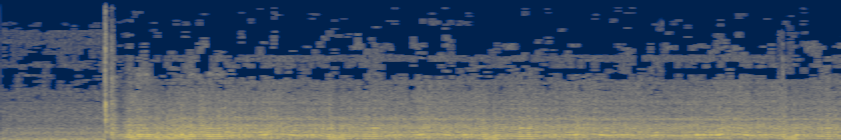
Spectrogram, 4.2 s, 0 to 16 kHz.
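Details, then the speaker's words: Very early 1969 Ford Capri MK1 barn find, not run for many years: even starter cranking, about two and a half turns a second, never catches; no spark because the distributor contact-breaker points aren't making contact and need cleaning. "yeah no spark can't even get a Nerf no no spark no spark"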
